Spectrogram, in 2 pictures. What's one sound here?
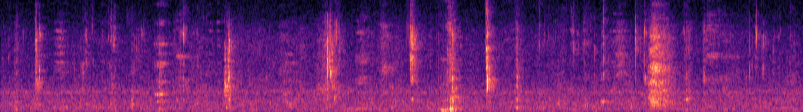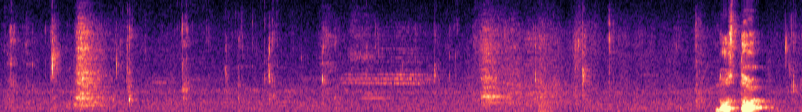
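A man chews rice close to a microphone.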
